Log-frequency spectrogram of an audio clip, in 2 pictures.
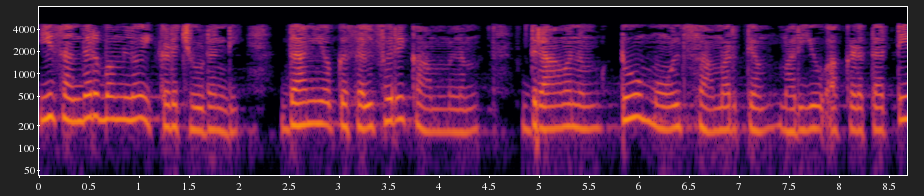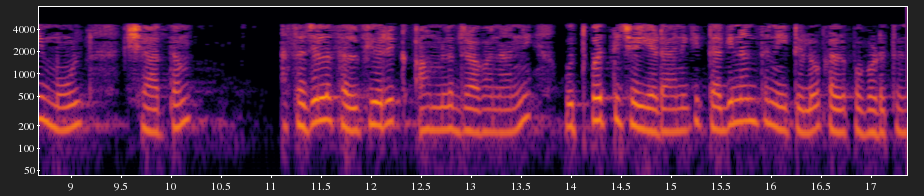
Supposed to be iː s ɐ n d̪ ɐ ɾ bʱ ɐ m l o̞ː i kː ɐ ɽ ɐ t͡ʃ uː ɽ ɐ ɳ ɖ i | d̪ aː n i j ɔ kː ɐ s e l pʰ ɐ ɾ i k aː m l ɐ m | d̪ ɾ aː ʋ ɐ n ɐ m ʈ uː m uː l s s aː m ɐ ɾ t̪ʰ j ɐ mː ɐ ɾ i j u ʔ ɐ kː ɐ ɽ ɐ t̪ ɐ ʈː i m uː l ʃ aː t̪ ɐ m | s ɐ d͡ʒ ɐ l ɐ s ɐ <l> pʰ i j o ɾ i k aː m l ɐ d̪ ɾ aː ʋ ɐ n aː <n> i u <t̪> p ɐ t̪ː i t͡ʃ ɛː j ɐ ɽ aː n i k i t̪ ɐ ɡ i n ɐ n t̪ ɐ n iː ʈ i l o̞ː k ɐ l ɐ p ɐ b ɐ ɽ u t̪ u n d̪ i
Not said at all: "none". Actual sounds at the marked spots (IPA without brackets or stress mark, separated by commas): l, nː, t̪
